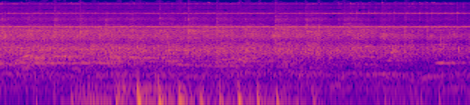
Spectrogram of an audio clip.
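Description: An audience applauding in a hall, a steady clatter of many hands, with a run of low thumps at about three a second through the middle.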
